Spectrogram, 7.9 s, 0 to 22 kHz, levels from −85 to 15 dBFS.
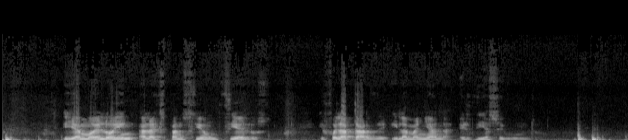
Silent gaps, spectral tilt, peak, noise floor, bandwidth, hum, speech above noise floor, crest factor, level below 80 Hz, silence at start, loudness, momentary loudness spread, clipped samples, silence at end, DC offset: none; -8.5 dB/octave; -2 dBFS; -49 dBFS; 12 kHz; none; 33 dB; 16 dB; -44 dBFS; 0.05 s; -16 LUFS; 14 LU; under 0.1%; 0.3 s; under 0.1%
